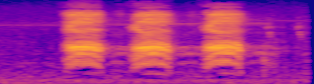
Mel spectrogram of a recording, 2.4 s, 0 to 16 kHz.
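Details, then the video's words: Crow giving three loud, harsh caws in steady rhythm, roughly half a second apart, clear and close. "1 hour crow crowing sounds - one hour crow nonstop crowing voice - natural crow bird sounds"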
